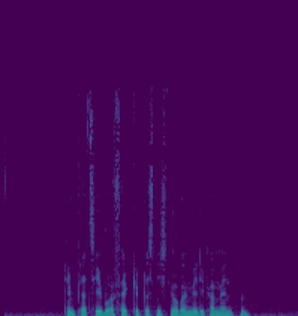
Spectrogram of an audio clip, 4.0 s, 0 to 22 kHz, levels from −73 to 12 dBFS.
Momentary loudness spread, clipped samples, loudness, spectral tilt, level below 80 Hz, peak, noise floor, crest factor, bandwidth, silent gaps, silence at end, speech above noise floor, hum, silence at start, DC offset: 9 LU; under 0.1%; -35 LUFS; -7 dB/octave; -66 dBFS; -20 dBFS; -62 dBFS; 16 dB; 16 kHz; none; 0.65 s; 28 dB; none; 0.85 s; under 0.1%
